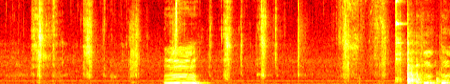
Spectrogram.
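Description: Close-miked chewing and biting of scallion (green onion) kimchi, with many small crisp clicks and crunches. A short hum of the voice comes about two seconds in, and a sharp knock is followed by a voice near the end.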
